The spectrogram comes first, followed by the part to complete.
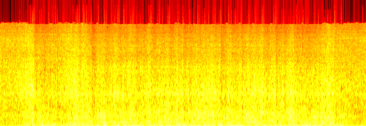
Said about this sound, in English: So maybe give it a bit of a squirt. Okay. A bit of rev.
